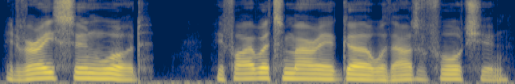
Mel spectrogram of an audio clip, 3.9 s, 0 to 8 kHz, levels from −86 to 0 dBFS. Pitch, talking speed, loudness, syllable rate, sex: 125 Hz, 215 wpm, -15 LUFS, 6.0 syllables/s, male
